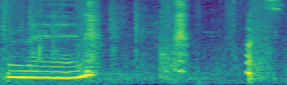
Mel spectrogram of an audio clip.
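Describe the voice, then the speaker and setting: A woman's voice: on the low side, extremely slow, noisy background. A woman streamer giving casual gameplay commentary, murmuring to herself as she plays. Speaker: game streamer.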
